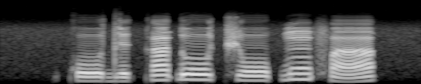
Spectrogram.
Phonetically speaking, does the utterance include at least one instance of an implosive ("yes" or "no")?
yes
